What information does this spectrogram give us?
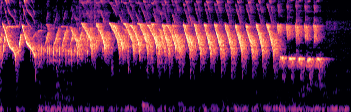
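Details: Canary in energetic song pours out a long rapid trill of evenly repeated high clicks and sweeps, ends on a short steady whistle, then falls quiet; faint low rumble underneath.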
